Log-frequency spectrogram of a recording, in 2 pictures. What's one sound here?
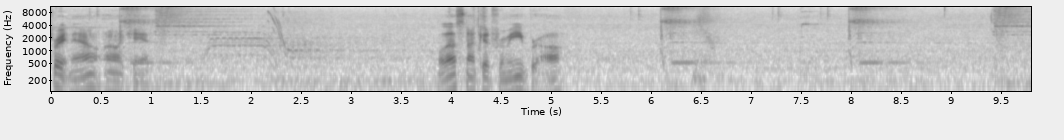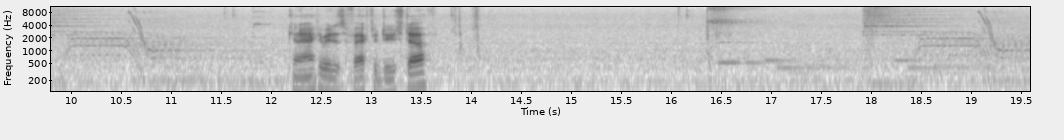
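Short electronic chimes and whooshes sound as cards are played.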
